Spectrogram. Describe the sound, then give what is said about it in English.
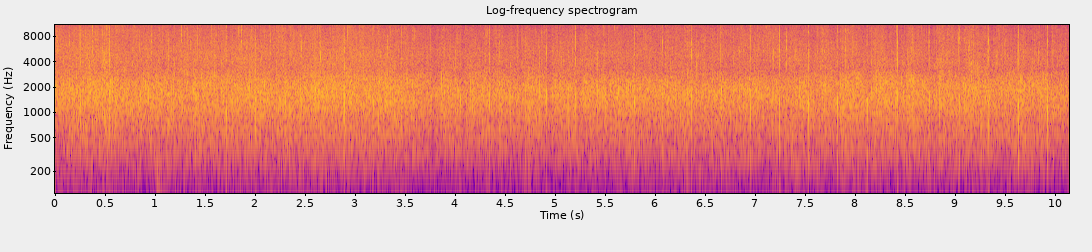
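Sustained applause from a large audience for a choir and orchestra, a dense, steady wash of clapping at constant loudness with no talking over it. “Giving a thank you and a round of applause to our choir and our orchestra.”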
